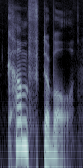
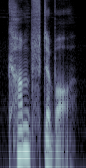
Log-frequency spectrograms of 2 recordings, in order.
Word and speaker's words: comfortable: Comfortable. The middle sounds compressed together in connected speech.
